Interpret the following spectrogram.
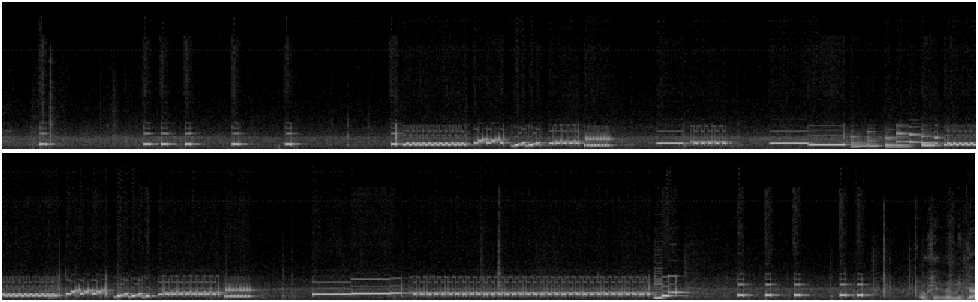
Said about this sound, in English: I really love this ringtone.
